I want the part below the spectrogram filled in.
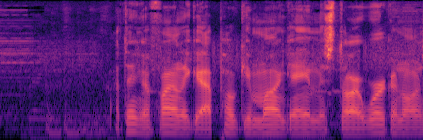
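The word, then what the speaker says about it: Pokémon: So I think I finally got Pokemon game and start working on stream.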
